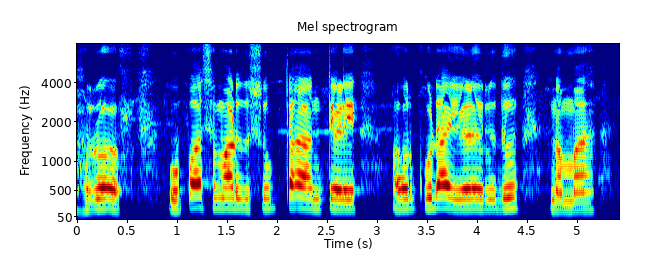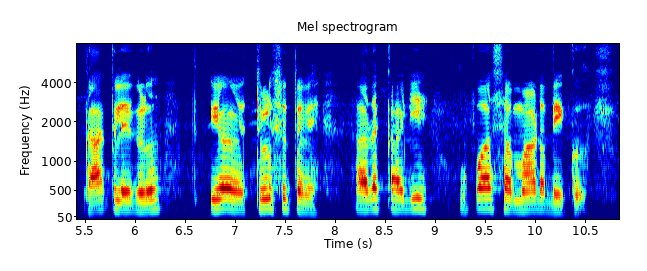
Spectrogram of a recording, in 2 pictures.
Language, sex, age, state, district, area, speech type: Kannada, male, 45-60, Karnataka, Koppal, rural, spontaneous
